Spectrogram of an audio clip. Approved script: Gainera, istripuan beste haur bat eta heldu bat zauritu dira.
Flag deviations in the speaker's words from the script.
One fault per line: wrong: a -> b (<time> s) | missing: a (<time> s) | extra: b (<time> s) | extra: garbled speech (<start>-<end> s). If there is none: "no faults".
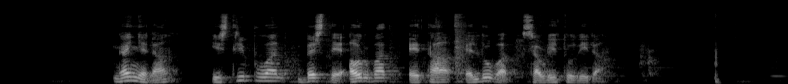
no faults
